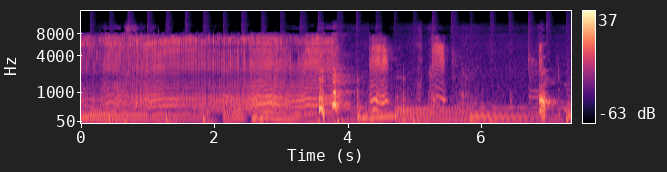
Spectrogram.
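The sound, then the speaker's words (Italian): A fly buzzes loudly right up against the microphone, a continuous droning hum whose pitch wavers and swoops as it moves, broken by a few brief sharper bursts near the end. “è una mosca, eh.”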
